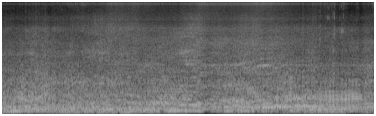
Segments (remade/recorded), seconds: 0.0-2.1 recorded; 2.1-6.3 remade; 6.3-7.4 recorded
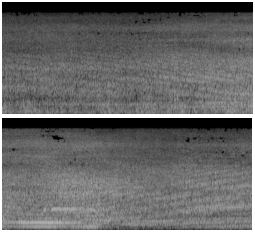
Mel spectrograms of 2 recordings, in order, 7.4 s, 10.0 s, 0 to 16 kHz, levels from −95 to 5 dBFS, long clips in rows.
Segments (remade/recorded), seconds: 0.0-0.8 recorded; 0.8-1.5 remade; 1.5-4.1 recorded; 4.1-4.6 remade; 4.6-6.9 recorded; 6.9-8.6 remade; 8.6-10.0 recorded

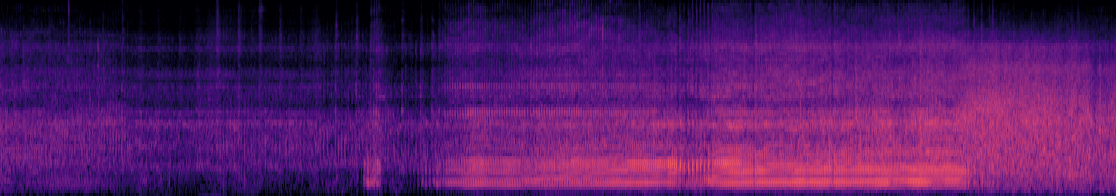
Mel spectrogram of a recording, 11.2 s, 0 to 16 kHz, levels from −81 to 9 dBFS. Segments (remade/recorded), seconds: 0.0-1.3 recorded; 1.3-3.2 remade; 3.2-11.2 recorded

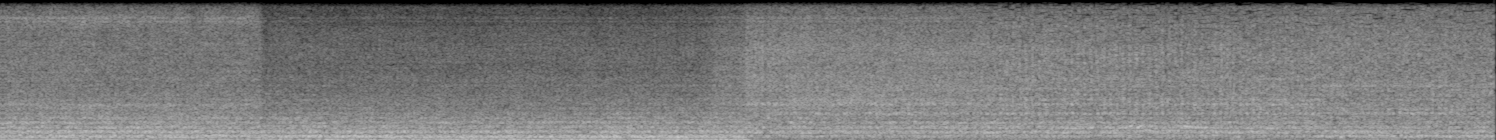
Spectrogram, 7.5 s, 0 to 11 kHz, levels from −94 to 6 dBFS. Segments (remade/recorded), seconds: 0.0-4.9 remade; 4.9-7.5 recorded

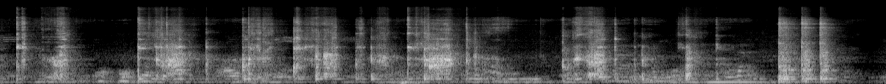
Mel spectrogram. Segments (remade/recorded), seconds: 0.0-1.3 recorded; 1.3-8.9 remade

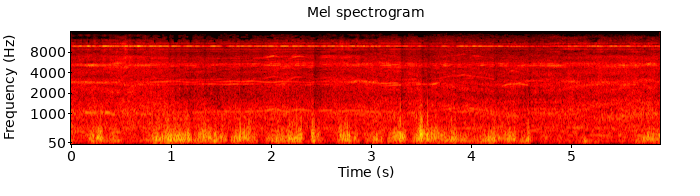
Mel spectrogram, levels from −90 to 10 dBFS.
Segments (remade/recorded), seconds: 0.0-0.8 remade; 0.8-2.6 recorded; 2.6-3.1 remade; 3.1-4.8 recorded; 4.8-5.9 remade

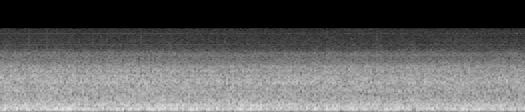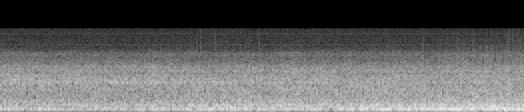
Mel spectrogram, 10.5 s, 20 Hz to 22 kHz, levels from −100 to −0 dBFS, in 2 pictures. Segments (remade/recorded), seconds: 0.0-1.9 recorded; 1.9-5.8 remade; 5.8-10.5 recorded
